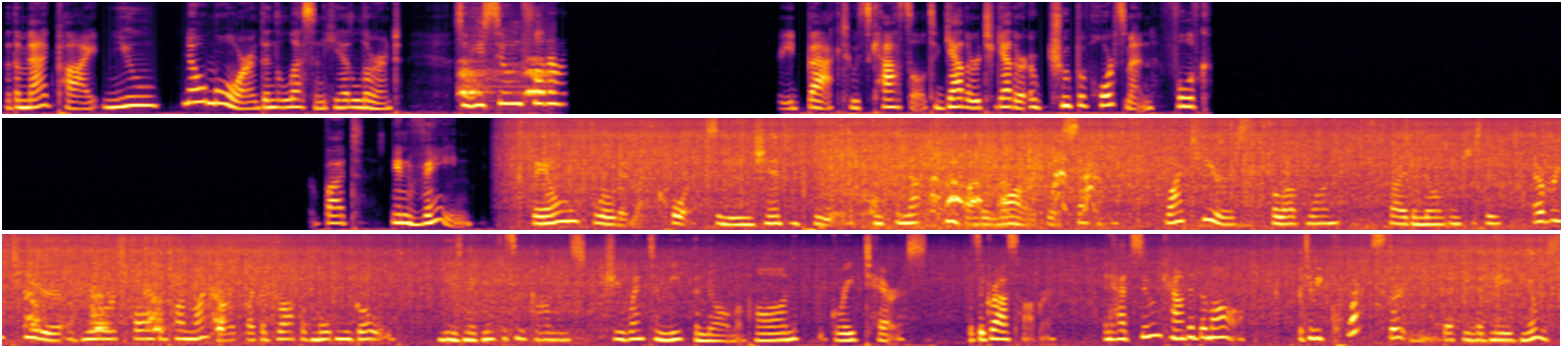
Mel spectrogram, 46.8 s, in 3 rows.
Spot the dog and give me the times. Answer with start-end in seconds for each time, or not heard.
4.5-5.5, 24.1-26.6, 31.4-33.4.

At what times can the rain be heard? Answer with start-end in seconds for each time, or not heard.
20.5-46.7.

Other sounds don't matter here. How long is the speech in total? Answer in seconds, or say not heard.
38 s.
